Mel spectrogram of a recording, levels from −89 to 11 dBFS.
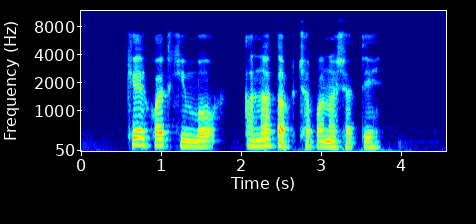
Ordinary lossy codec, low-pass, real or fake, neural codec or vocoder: Opus, 32 kbps; 7.2 kHz; fake; codec, 16 kHz, 2 kbps, FunCodec, trained on LibriTTS, 25 frames a second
